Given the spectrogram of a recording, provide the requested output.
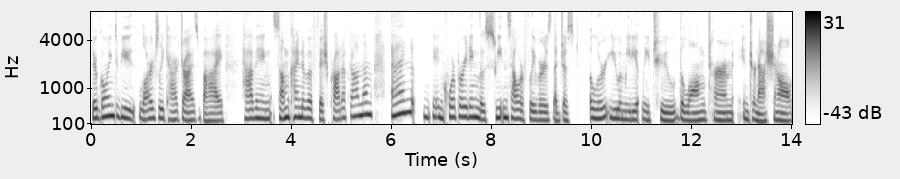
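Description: A woman hosting a podcast talks through ideas thoughtfully, in a slightly low voice. The recording is close and dry, with no room sound. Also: a little mellow, no echo. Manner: thoughtful, explanatory, frequent listening murmurs. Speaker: podcast host. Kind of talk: casual podcast conversation.

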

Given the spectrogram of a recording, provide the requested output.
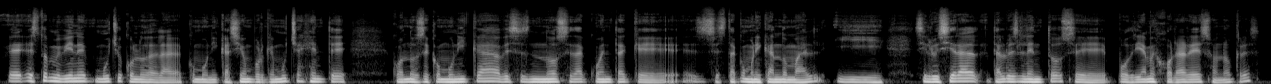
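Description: A man's voice: mid-range voice, mellow, no echo, studio quality. A man co-hosting a podcast who talks in a thoughtful, hesitant way with fillers. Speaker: podcast co-host. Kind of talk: casual conversation.

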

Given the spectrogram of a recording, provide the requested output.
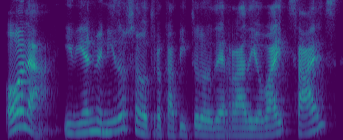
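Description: A woman's voice: mid-range voice, very animated, normal speed, loud music behind the voice. A woman hosting a casual podcast interview, chatty, with frequent fillers and restarts. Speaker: podcast host.

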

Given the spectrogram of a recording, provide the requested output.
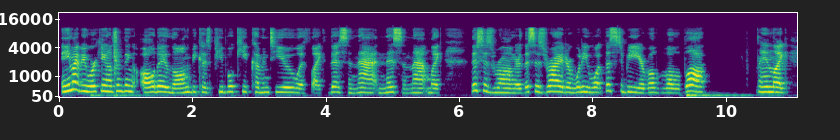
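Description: A young business owner hosts her own solo podcast, chatting casually about running a business in a fairly high, bright-ish voice that is steady and brisk. She sounds congested and nasal, and her talk is full of "like" and "um."

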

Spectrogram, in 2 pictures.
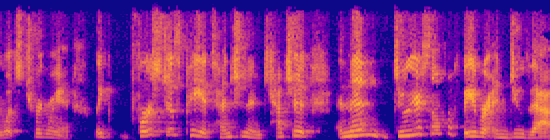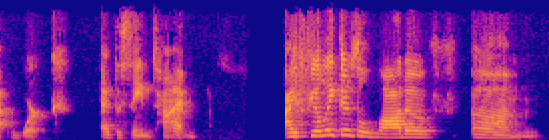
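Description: A woman's voice: fairly low pitch, dull audio. A woman co-hosting a talk show, giving casual, emphatic coaching advice and often posing rhetorical questions. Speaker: podcast co-host and self-care coach.

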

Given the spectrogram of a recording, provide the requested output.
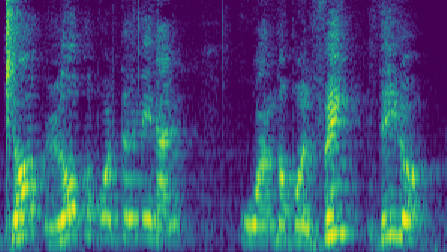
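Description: A man telling his testimony as a preacher, lively and emphatic, with frequent fillers. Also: sits high, slow pace. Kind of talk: storytelling testimony. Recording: roomy sound from far off.

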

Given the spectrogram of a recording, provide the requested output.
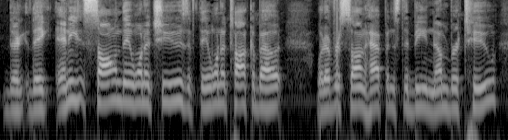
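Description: A man who hosts a podcast, chatting casually and upbeat with quick asides. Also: high-pitched, fairly even intonation, darkish tone, no room sound. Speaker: podcast host.

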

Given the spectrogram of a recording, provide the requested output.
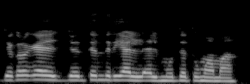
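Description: A woman's voice: medium pitch, steady tone, fairly quick, dry recording, highs cut off. A woman co-hosting a podcast in casual chat, reacting often with laughs and exclamations. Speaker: podcast co-host.

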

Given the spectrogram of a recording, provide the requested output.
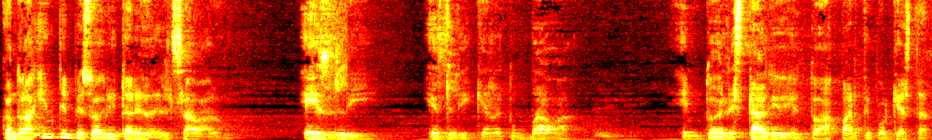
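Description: A man's voice: deep voice, unhurried, dark tone. A man interviewing a coach and asking earnest questions. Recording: roomy echo.

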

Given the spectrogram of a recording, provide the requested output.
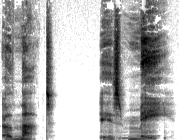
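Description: A woman voicing a mysterious cloaked male stranger, slow and whispery. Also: fairly even intonation, breathy edge, full character voice. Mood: sly, low. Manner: low, slow, whispery menace.

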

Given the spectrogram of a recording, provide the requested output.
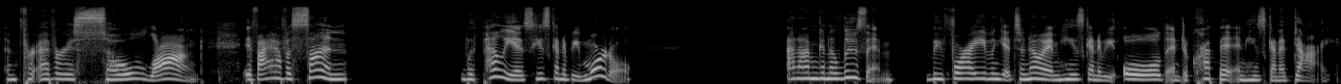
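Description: A woman playing a sea-nymph mother, pitched a bit higher, pleading, worried, storytelling voice. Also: normal speed, fairly bright tone, no room sound, studio quality, close to an everyday voice. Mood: anguished.

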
